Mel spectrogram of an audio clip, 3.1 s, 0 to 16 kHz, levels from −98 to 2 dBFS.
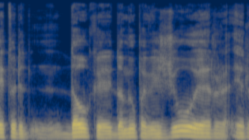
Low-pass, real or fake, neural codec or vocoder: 14.4 kHz; real; none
